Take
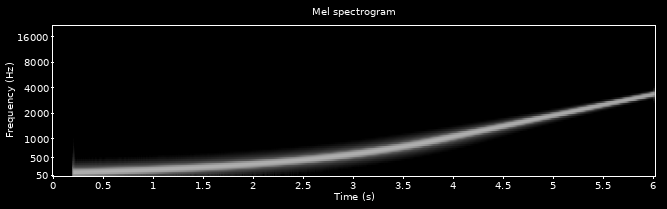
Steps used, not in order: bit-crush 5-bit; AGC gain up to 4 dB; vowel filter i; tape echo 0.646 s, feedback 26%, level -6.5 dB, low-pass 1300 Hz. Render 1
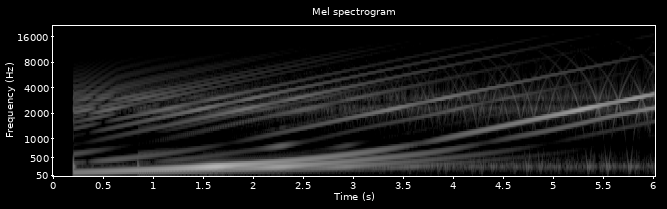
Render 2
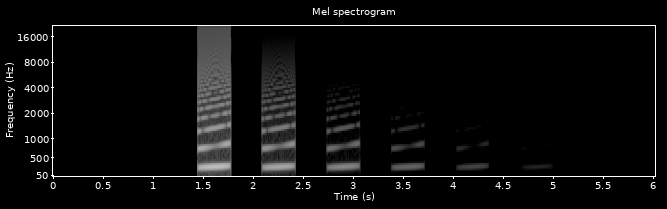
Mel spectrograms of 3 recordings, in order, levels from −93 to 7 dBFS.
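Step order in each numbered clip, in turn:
AGC > bit-crush > vowel filter > tape echo; vowel filter > bit-crush > tape echo > AGC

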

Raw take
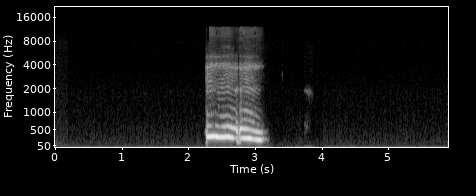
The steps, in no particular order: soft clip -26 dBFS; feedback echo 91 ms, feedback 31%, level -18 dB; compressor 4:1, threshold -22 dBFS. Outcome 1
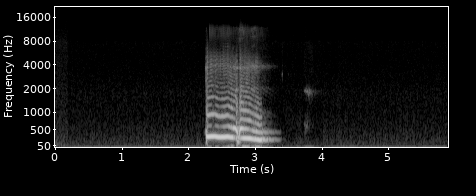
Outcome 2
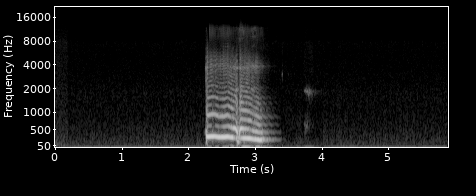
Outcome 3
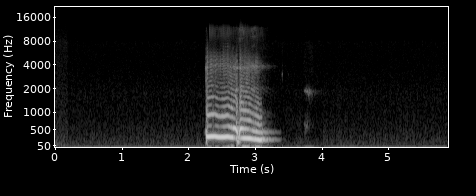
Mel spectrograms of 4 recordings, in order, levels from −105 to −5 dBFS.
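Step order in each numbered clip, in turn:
feedback echo > compressor > soft clip; compressor > soft clip > feedback echo; compressor > feedback echo > soft clip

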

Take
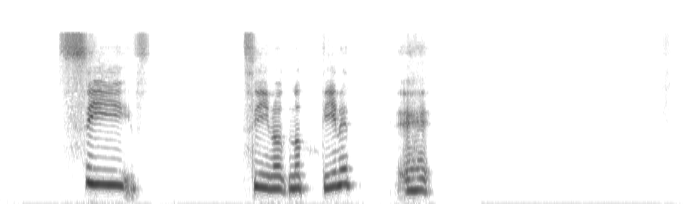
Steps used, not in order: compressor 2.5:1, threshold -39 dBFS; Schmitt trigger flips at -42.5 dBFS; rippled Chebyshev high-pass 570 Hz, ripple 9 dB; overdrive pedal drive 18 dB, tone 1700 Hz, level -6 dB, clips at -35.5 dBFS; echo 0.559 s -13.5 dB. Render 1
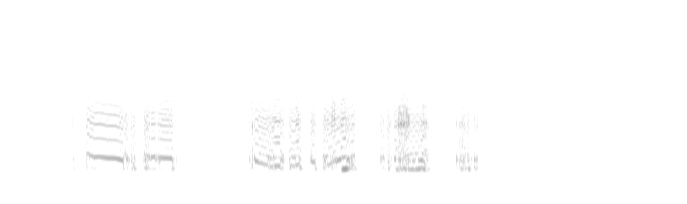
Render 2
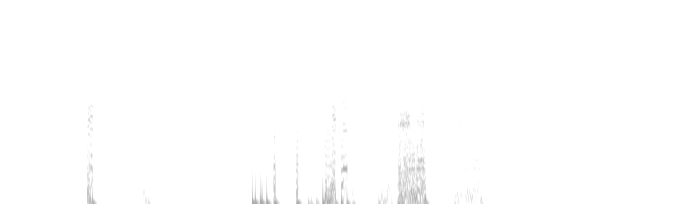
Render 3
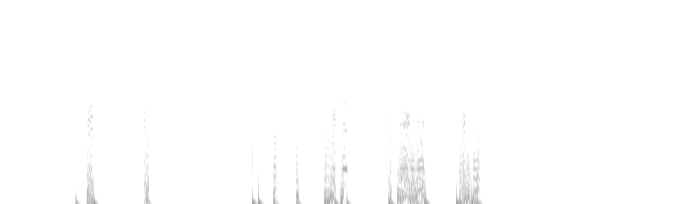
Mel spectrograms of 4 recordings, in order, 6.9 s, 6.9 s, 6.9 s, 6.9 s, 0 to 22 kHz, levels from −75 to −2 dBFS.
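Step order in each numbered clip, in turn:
compressor > echo > overdrive pedal > Schmitt trigger > rippled Chebyshev high-pass; compressor > overdrive pedal > rippled Chebyshev high-pass > Schmitt trigger > echo; echo > overdrive pedal > compressor > rippled Chebyshev high-pass > Schmitt trigger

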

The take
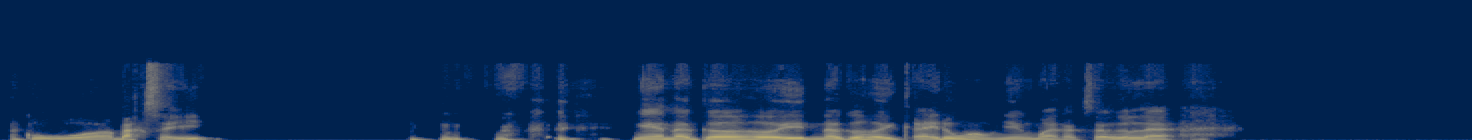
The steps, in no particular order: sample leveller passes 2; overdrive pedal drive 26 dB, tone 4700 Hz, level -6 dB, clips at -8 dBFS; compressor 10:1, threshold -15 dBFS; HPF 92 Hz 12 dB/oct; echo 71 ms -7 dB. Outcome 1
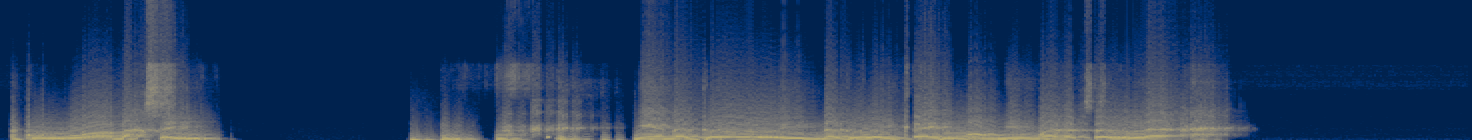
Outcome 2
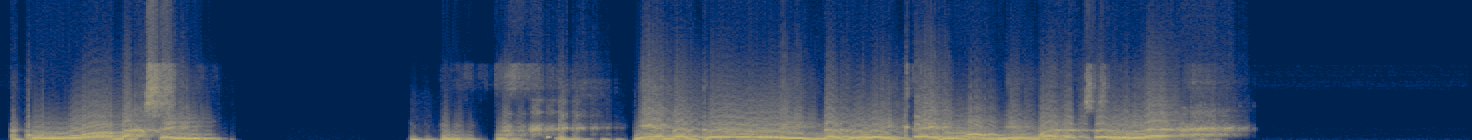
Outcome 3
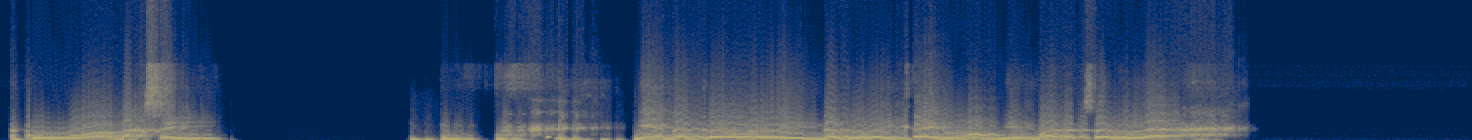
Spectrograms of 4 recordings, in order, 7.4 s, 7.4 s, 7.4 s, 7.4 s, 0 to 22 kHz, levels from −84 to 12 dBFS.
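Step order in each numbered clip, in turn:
sample leveller > HPF > overdrive pedal > compressor > echo; HPF > overdrive pedal > compressor > sample leveller > echo; HPF > overdrive pedal > echo > sample leveller > compressor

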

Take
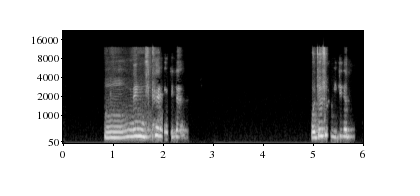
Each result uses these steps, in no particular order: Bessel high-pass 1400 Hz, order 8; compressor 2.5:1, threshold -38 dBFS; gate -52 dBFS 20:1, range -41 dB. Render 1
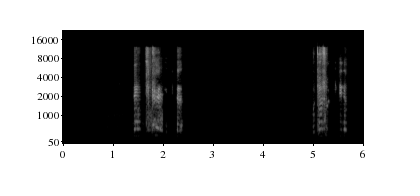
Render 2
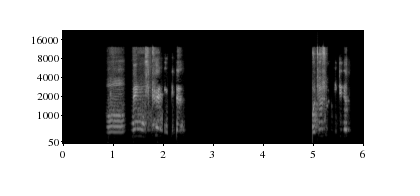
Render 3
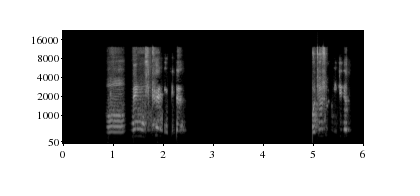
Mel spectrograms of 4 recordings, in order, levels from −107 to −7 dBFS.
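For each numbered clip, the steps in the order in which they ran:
compressor > Bessel high-pass > gate; Bessel high-pass > compressor > gate; Bessel high-pass > gate > compressor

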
